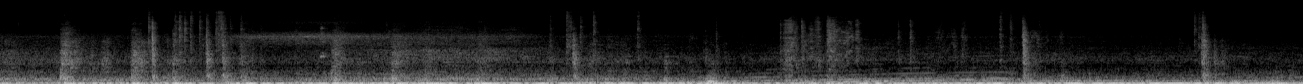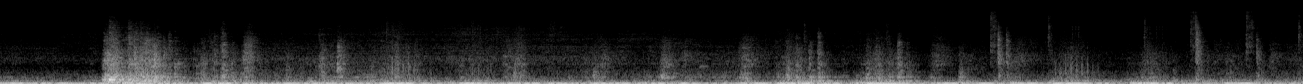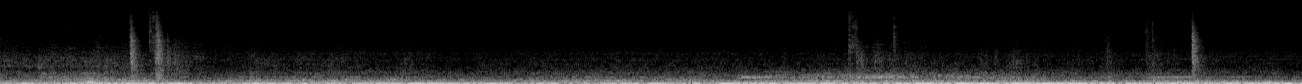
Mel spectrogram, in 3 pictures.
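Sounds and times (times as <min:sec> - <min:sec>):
tram rumbling: 0:00.0 - 0:39.0
tram wheels clacking over track: 0:00.1 - 0:10.7.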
